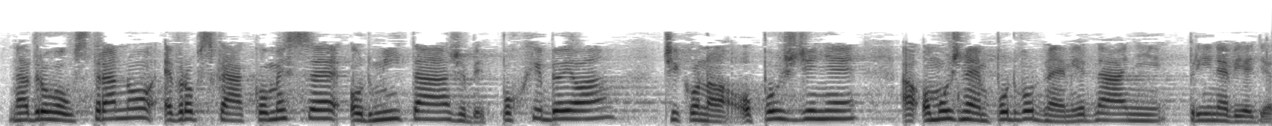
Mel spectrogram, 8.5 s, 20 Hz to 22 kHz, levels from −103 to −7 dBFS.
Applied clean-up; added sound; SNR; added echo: none; none; none; none.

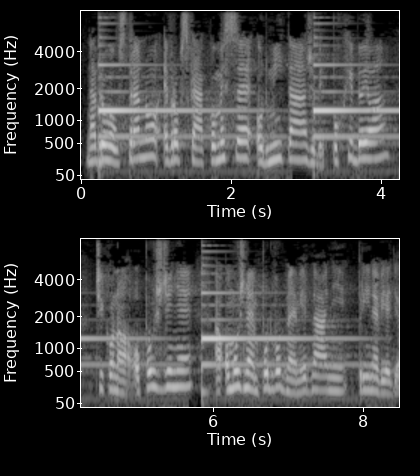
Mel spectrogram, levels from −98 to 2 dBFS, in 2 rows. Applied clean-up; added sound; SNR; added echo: none; Harp; 0 dB; none.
